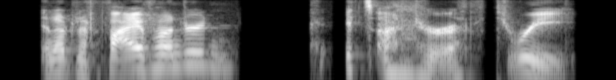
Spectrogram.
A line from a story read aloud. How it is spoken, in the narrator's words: Joey exclaimed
